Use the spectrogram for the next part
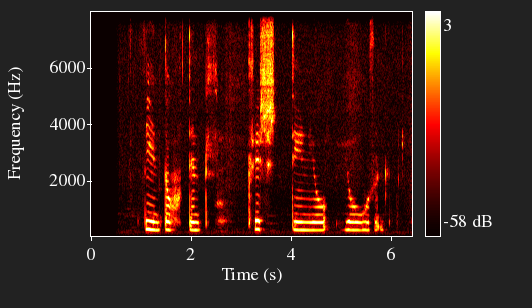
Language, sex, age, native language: Icelandic, female, 8, Icelandic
